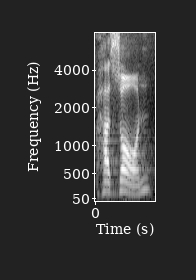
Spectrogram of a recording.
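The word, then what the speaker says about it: חזון: palavra visão is the hazon. é no hebraico chamado razon, e se escreve da forma chazon.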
